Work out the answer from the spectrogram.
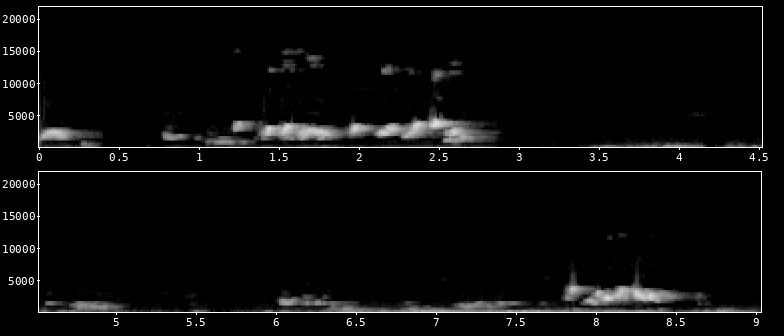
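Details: Red-whiskered bulbul decoy bird used for trapping, singing indoors: short bursts of bright warbled notes, one near the start and another about six seconds later, with faint scattered chirps and low thumps between.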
